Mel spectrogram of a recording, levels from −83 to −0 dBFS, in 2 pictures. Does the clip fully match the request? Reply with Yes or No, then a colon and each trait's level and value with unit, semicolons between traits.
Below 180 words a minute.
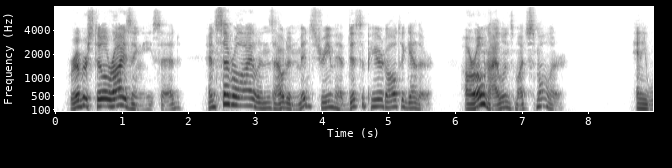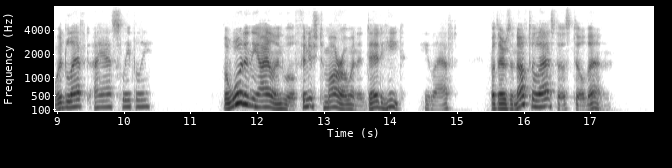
Yes: average, 160 wpm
